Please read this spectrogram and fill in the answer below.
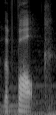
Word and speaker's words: Valk: I think I think it's spelt as its sound, like V-A-L-K.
